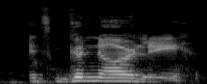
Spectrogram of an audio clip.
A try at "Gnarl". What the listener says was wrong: No, there's no Y. It's not Gnarl, it's just Gnarl.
